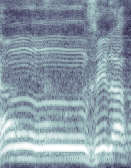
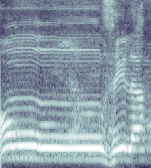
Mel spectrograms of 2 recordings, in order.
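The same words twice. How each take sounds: No difference in how they are said.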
